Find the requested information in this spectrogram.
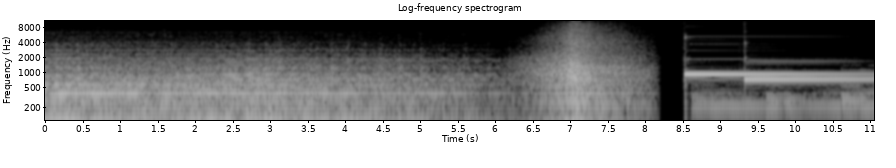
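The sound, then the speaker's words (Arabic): A doorbell chimes two clear ding-dong tones near the end, after a swelling whoosh and a sustained musical drone fade out. “الساعة 7 بالظبط رن جرس الباب.”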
